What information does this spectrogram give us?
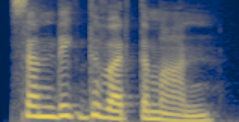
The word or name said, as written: संदिग्ध वर्तमान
